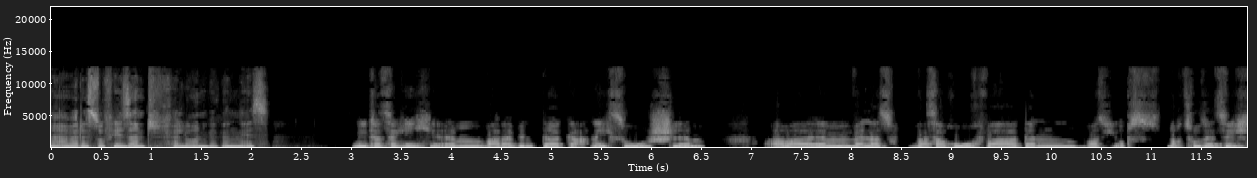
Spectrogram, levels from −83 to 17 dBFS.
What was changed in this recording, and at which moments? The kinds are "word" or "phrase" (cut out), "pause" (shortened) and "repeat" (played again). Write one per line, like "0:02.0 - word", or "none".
none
